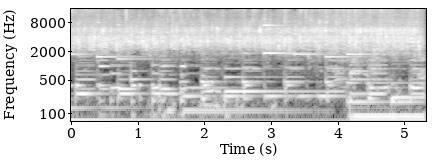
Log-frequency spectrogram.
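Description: Pomfret pieces sizzling steadily as they shallow-fry in hot oil in a pan, the first batch nearly done. Background music with held bass notes and a light melody plays over it.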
